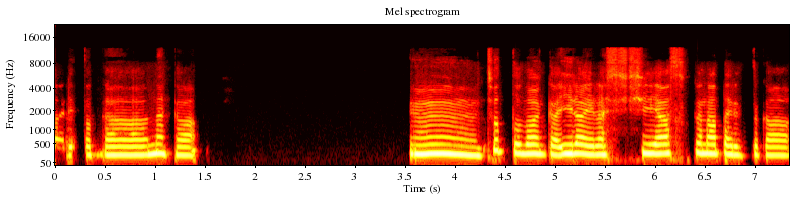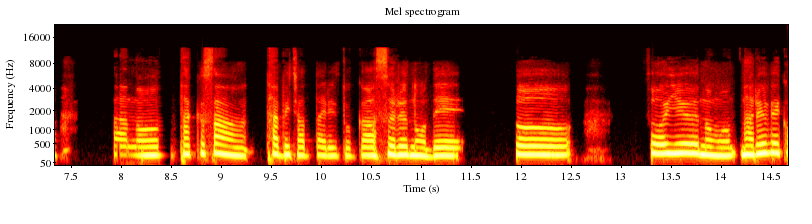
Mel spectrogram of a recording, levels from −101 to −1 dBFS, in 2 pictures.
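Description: From 5.49 to 6.99 s the speech breaks into repeated stalls, a stutter. Packets kept arriving late, so the jitter buffer ran dry eleven times. Each time the receiver stretched the last sound to bridge the wait. The longest gap is 82 ms. Together the fills add 218 ms and cover about 15% of that stretch. Nothing is lost. The speech just catches and drags in small jerks.

From 7.68 to 8.32 s comes a jitter buffer slow-down. The buffer was low and needed a reserve. So the receiver repeated single pitch periods many times over. This adds 63 ms, and the speech runs at 91% speed. The pitch stays put. Sounds are drawn out.

Right after, from 8.38 to 8.52 s, there is a call audio freeze. The last sound hangs and fades for 122 ms. About 40 ms of it is near silence. The speech then resumes where it stopped, with nothing missing. The likely cause is packets held up in transit, adding 122 ms of delay.

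A second jitter buffer slow-down runs from 9.55 to 10.69 s. Again repeated pitch periods build up the reserve. This time 100 ms is added, and the speech plays at 92% speed. It sounds slightly slowed and stretched, at unchanged pitch.

From 12.43 s to the end at 14.68 s comes a jitter buffer speed-up. The buffer now held too much audio, so the receiver cut short pieces of one or a few pitch periods. In total around 0.3 s is removed. The speech runs at 111% speed with the pitch held steady. It sounds hurried.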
